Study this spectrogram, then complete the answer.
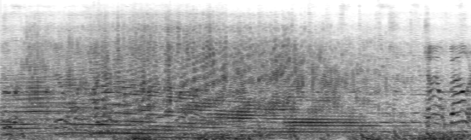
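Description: A Long EZ home-built propeller plane flown in air-show aerobatics roars loudly overhead, its engine pitch sweeping and shifting as it maneuvers, a dense, sustained drone with a commentator's voice talking over it.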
